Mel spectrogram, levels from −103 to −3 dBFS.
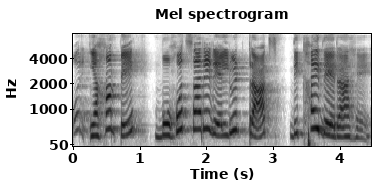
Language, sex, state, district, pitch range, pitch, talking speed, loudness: Hindi, female, Bihar, Kishanganj, 295-450 Hz, 350 Hz, 145 wpm, -15 LUFS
